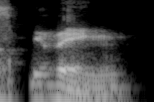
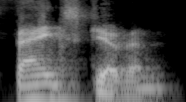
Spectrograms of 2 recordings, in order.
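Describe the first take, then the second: First: The stress is on the second syllable. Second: The stress is on the first syllable. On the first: This is how it is said elsewhere. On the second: This is how it is said in the South.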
